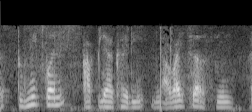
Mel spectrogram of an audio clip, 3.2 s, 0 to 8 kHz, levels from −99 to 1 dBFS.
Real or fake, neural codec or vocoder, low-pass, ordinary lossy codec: real; none; 7.2 kHz; AAC, 16 kbps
